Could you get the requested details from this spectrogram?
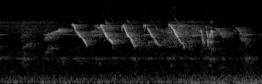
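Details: Canary song for teaching young canaries to sing: a rapid run of sharp descending whistled notes, about six in a burst, over a quiet low rumble.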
